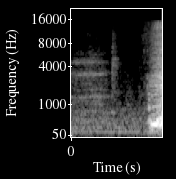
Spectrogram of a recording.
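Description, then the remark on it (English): A single sudden sneeze bursts out loudly after a quiet moment, a sharp, breathy explosion of noise with no talking around it. “Bless you.”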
